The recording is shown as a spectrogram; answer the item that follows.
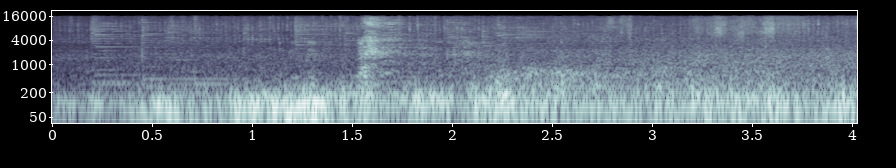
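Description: Wind rumbling on the microphone, with tyre and road noise from a road bike being ridden. There is a single sharp click about a second and a half in.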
